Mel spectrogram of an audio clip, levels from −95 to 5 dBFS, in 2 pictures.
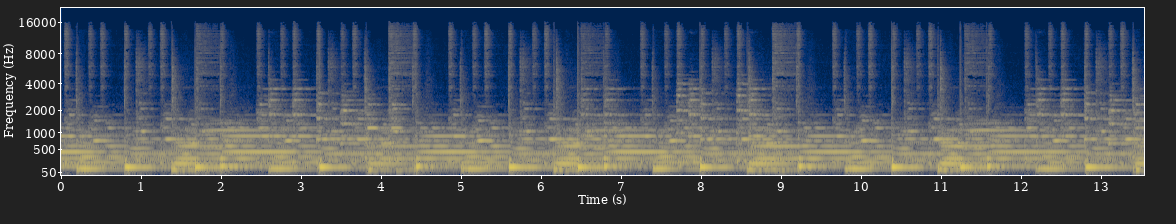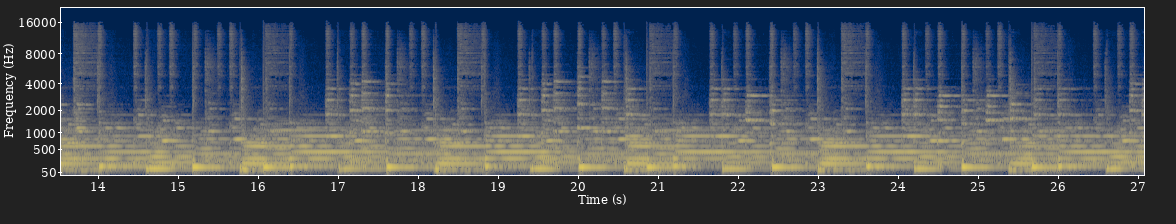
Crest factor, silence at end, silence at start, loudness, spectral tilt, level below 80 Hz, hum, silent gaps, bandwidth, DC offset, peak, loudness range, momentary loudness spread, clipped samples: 16 dB; 0 s; 0 s; -21 LUFS; -8 dB/octave; -50 dBFS; none; none; 15 kHz; under 0.1%; -4 dBFS; 1 LU; 4 LU; under 0.1%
